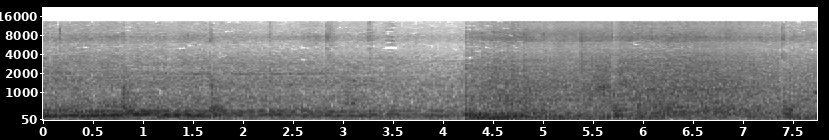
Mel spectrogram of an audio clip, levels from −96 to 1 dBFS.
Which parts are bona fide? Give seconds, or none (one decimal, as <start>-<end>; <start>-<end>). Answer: 0.0-4.8; 5.9-6.5; 7.2-7.7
